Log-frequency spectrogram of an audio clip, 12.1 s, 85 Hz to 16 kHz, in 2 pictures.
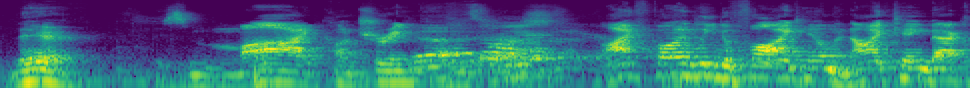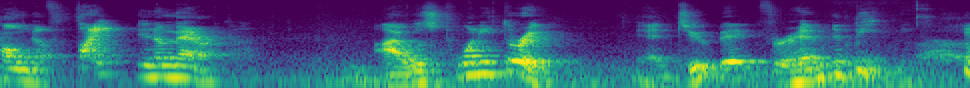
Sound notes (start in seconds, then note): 2.5 audience cheering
